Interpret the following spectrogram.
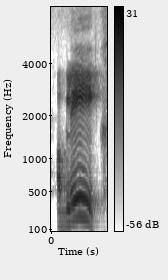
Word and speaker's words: oblique: In the same way, words ending in IQUA, eek, stress will take place on the last syllable, and it will be pronounced as oblique.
